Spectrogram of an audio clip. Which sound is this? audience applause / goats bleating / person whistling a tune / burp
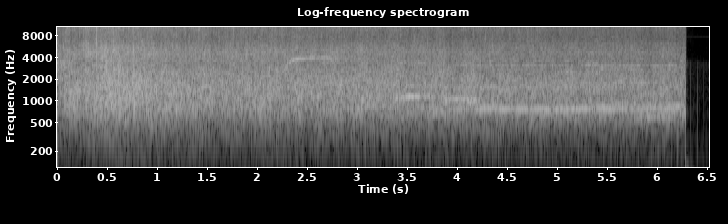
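audience applause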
